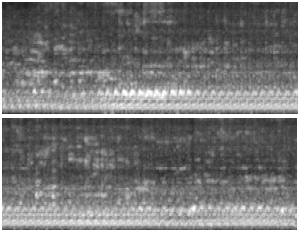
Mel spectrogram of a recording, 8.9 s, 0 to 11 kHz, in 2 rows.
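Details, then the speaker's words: 2000 Ford Crown Victoria police car, verified 45,000 miles, rescued from junkyard, just started after fuel work: steady even idle with loud exhaust needing repair, some rattle, no smoke or misses; runs smooth. "That thing runs smooth. I mean, it rattles. It don't smoke."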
